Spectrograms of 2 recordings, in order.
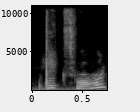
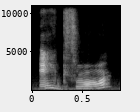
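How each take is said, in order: First: It is said in an accent sounding Australian. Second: It is said in a broader New Zealand accent. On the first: The speaker calls it wrong. "That was a little bit Australian" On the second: The speaker calls it right. "got to go down into the New Zealand"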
